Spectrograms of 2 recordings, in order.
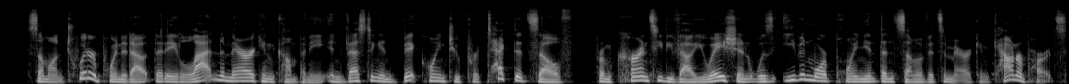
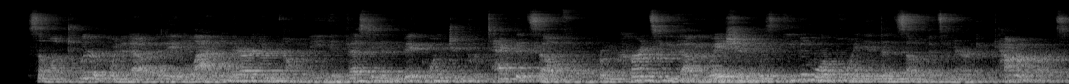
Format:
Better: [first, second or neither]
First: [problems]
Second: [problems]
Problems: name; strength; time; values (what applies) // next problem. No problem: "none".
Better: first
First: none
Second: off-mic speech; far // room echo; strong; dies away in 2.4 s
